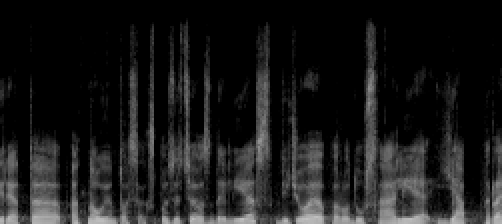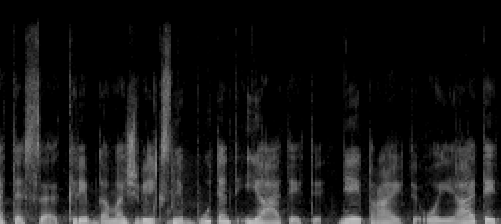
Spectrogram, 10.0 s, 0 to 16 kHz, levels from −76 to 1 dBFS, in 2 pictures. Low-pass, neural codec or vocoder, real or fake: 14.4 kHz; none; real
